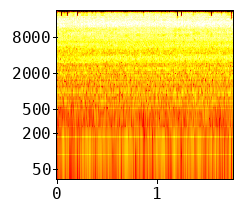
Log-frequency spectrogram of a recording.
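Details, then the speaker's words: 1972 Ford F100 390FE V8 just after swapping a Holley 600cfm for an Edelbrock AVS2 625cfm carb, automatic choke wired off, unadjusted: low, even idle with steady throb, no stumbling; previously wouldn't idle well. "and it's idling so we'll see how it goes"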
